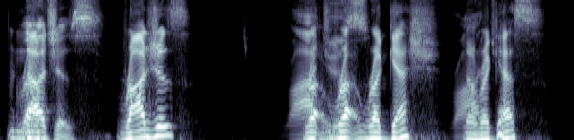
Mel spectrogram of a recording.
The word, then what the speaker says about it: Rages: It's Rajas. Rajas? Rages. Ragesh? No, Rages? Rages. No, it's spelled as the word rages, but it has an accent over the A. Rajas.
